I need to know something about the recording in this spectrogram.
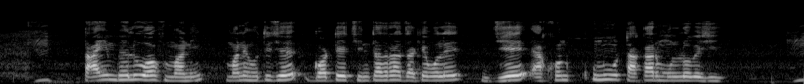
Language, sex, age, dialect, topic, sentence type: Bengali, male, 18-24, Western, banking, statement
